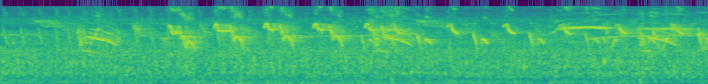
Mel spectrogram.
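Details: Bar-winged prinia singing in the wild: a lively, dense stream of high, sharp, slurred chirps, with a clear flat whistle near the end.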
